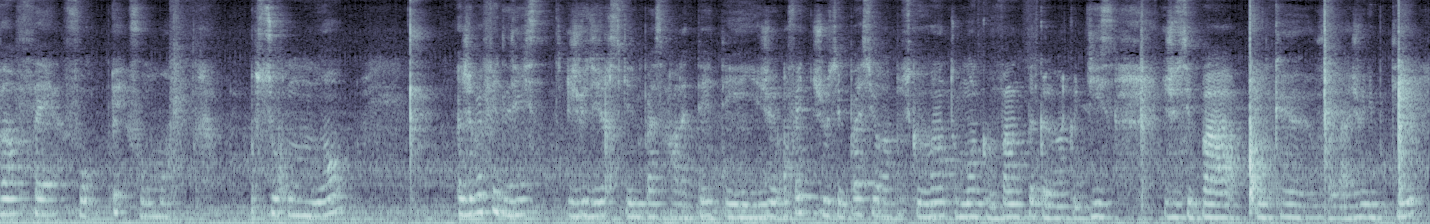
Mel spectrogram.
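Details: French-speaking woman who says she stutters, speaking in her own vlog; stuttering.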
